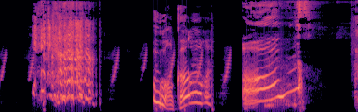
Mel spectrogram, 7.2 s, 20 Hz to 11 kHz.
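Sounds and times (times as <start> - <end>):
laughter: 0.7 - 2.0
speech: 0.8 - 2.0, 3.1 - 6.2
cartoon ball bouncing boing sound effect: 2.2 - 4.7.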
